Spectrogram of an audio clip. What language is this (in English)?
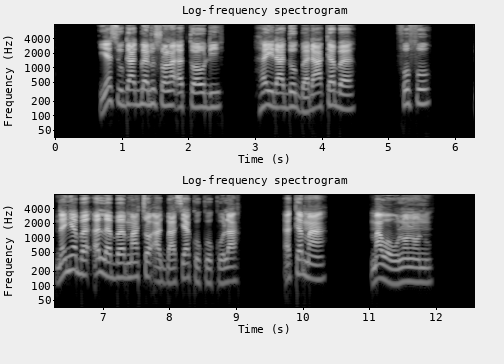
Ewe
